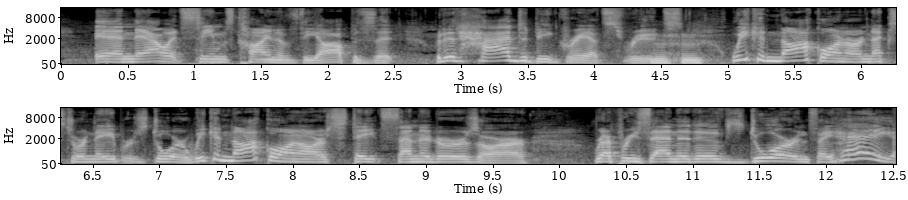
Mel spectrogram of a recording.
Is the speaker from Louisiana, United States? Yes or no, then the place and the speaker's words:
no; Phoenixville, Pennsylvania, United States; also born or lived in Atlanta, Georgia; I was born in Atlanta, Georgia, so I'm a Georgia peach. But at 8 years old, I came to live in Phoenixville. And my hometown, I would say, is Phoenixville.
